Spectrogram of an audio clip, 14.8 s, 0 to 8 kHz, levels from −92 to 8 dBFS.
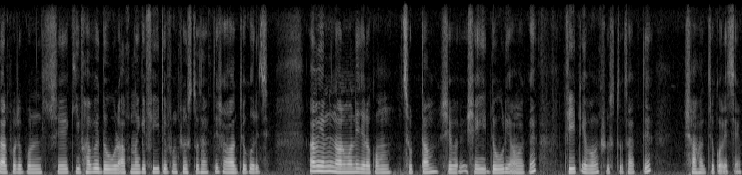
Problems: constant background noise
